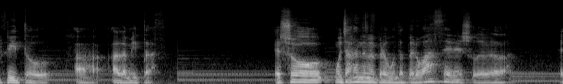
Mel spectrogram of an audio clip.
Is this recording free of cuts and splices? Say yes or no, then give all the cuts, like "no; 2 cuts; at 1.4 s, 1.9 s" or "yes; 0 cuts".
yes; 0 cuts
